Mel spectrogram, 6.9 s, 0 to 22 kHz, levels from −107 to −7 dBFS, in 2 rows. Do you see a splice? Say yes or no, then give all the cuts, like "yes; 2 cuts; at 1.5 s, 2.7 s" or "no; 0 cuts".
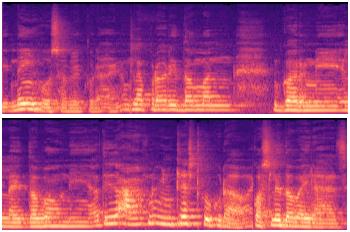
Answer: yes; 2 cuts; at 1.3 s, 5.9 s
